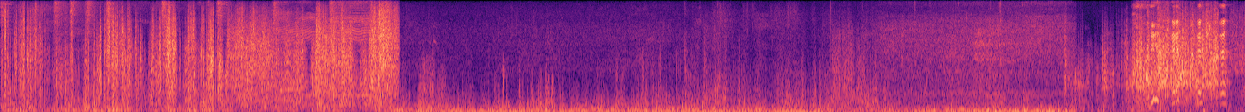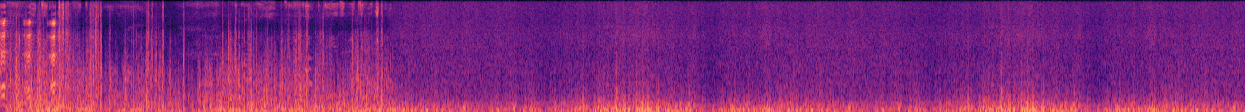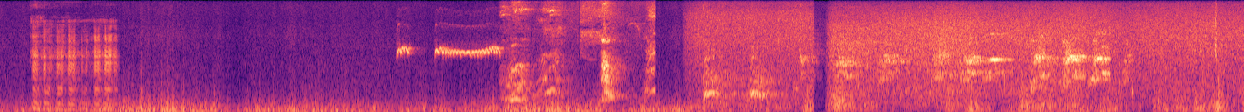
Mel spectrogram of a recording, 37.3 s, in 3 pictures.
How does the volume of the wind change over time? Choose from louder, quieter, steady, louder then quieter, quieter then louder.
steady.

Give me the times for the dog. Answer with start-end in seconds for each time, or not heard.
29.9-36.2.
